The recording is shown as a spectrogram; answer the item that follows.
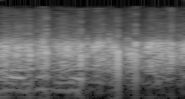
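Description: A crowd at the Festival des Musiques du Cameroun claps steadily and loudly, a dense wash of applause with no pause throughout.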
